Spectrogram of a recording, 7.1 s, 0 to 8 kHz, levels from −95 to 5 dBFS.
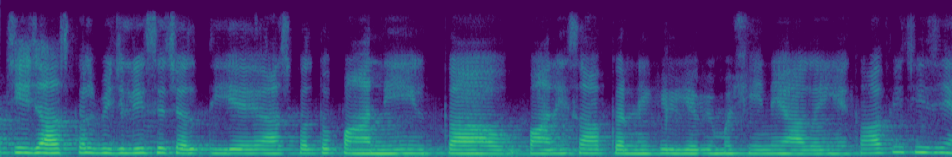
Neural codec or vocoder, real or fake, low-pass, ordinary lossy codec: vocoder, 22.05 kHz, 80 mel bands, WaveNeXt; fake; 7.2 kHz; none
